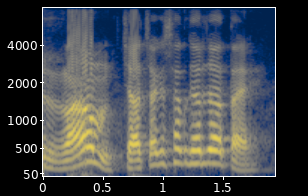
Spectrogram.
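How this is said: The word राम is said with strong emphasis. Ram is the one going, not someone else. "राम शब्द पर जोड़ देंगे"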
